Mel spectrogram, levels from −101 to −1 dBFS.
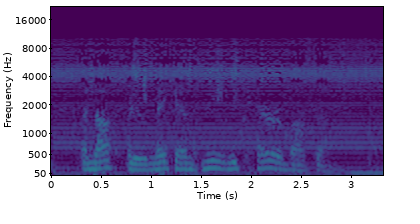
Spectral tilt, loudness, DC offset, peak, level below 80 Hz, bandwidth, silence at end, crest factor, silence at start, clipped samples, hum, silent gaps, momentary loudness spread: -3.5 dB/octave; -63 LUFS; under 0.1%; -46 dBFS; -84 dBFS; 10 kHz; 0 s; 18 dB; 0 s; under 0.1%; none; none; 4 LU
